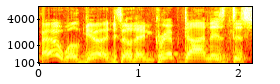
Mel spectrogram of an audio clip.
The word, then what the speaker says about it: Krypton: It's pronounced Krypton.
